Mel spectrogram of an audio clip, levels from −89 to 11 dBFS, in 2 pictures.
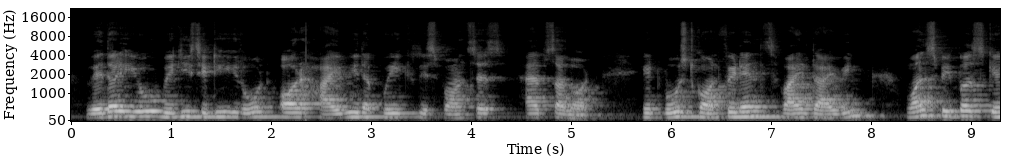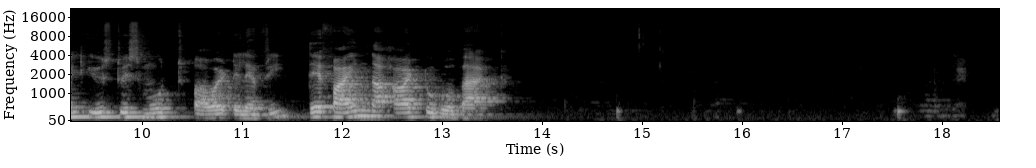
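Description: A dropped buffer (overrun) at 2.34 s, between "you busy city road" and "highway the quick responses", is heard as a jump where the speech skips forward without any gap of silence. Only a few milliseconds of audio are missing, too little to remove a whole syllable. The likely cause is that the recording software failed to collect a block of samples before the hardware overwrote it, so the audio on either side of the lost block was butted together.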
